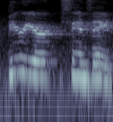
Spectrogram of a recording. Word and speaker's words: Birger Sandzen: Ron, tell us a little bit about Birger Sandzen.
